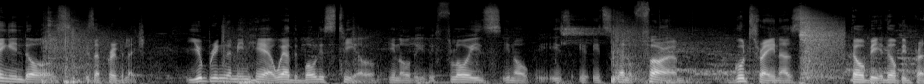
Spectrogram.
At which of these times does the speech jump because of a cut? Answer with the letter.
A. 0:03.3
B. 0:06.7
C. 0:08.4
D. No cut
C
